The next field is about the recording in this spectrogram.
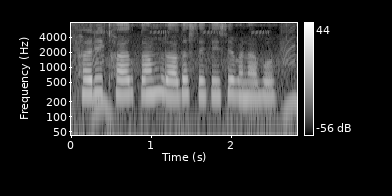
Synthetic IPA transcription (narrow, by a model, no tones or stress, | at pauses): həɾikʰaːt̪kəmlaːɡət̪sekəɪsebənaːboː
